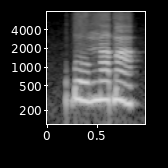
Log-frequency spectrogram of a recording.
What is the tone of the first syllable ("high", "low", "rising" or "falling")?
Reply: low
